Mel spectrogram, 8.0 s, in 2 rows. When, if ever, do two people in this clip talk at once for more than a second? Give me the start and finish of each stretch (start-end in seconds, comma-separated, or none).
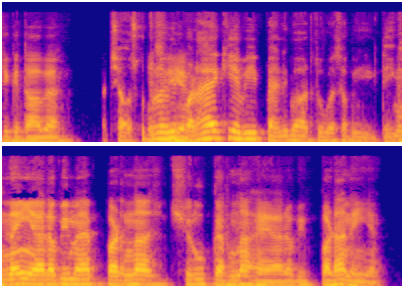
none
